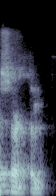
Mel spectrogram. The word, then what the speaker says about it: subtle: सटल का मतलब है डेलिकेट, एक वर्ड है सटल, प्रोनाउंस करते हैं सटल लेकिन लिखते हैं SUBTLE, सटल।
